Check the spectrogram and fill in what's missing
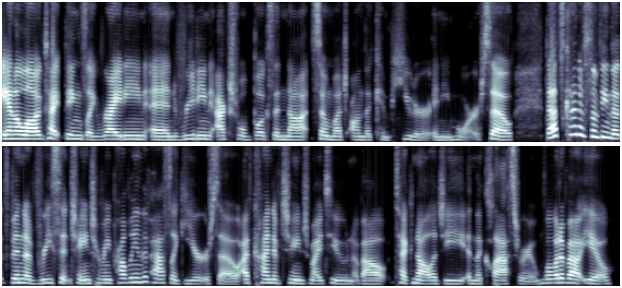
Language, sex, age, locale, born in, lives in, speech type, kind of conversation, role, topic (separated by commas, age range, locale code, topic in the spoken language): English, female, 30-34, en-US, United States, United States, conversation, unstructured, none, How has your approach to learning changed lately, and what experiences or people sparked those shifts?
